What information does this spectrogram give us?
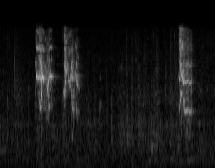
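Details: Rosy-faced lovebird giving three sharp, shrill chirps: two close together, then a single one after a pause of about two seconds.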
